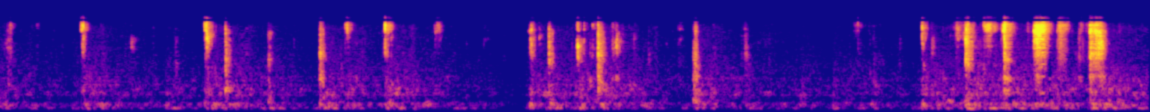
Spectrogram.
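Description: Close-up eating sounds of fried tilapia being chewed: irregular wet mouth clicks and lip smacks, with a louder, denser run of smacking near the end.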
